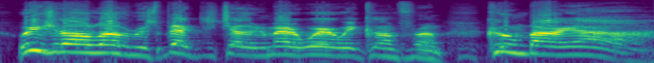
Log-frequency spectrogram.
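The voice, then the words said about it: Imitates another person's voice. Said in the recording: “do a Sean Strickland impression”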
